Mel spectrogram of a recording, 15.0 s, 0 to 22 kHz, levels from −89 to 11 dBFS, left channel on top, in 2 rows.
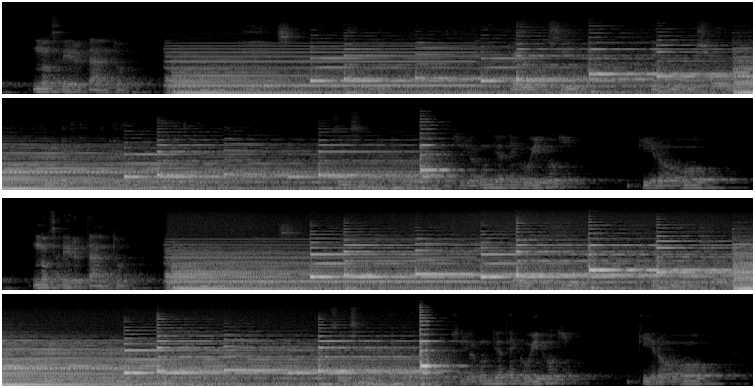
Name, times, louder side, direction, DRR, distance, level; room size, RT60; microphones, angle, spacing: voice 1, 0.3-1.3 10.8-13.2 13.9-14.6, equal, 25° right, 2 dB, 1.3 m, -47 dB
Organ, 1.6-5.6, equal, 5° left, 1.1 m, -42 dB
sound 1, 1.7-11.8, right 6 dB, 45° right, 0.6 m, -29 dB
voice 2, 2.4-3.1 3.5-4.0 5.1-6.0 6.5-9.8, equal, 60° left, 0 dB, 2.4 m, -46 dB
7.0 x 6.4 x 7.8 m, 1.1 s
head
